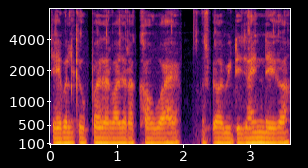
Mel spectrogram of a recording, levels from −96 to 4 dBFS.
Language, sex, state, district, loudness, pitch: Hindi, male, Haryana, Jhajjar, -18 LUFS, 110 Hz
